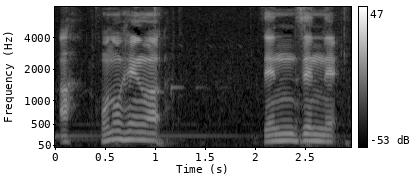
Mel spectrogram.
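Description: A man's voice: a little high, takes it slowly, faint music behind. A man giving casual live commentary as he streams a game, talking to himself and his viewers. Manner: reads game dialogue aloud in character.

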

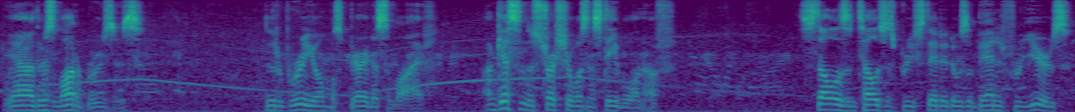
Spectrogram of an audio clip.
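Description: A man's voice: medium pitch, moderate pace, pauses often, slight background noise, close to an everyday voice. A man playing a young male field agent, a doting, stubborn, playful boyfriend, in an ASMR roleplay audio drama. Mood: tender, teasing. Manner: affectionate, teasing, protesting.

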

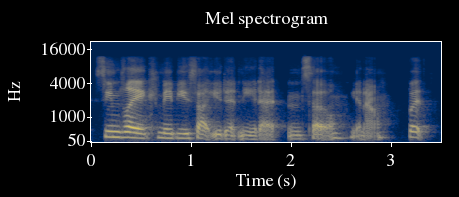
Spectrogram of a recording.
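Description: Woman improvising comedy, halting and reflective. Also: on the low side, creaky. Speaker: improv performer. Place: small room at home. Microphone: video call.

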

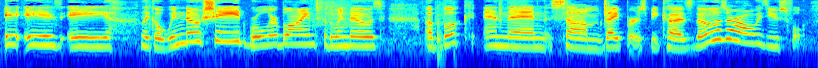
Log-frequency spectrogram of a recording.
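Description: A woman's voice: fairly high pitch, measured pace, darkish tone, slight background noise. A young American woman chatting informally and casually, as a vlogger talking to her viewers. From United States. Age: young adult. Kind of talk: casual vlog chat.

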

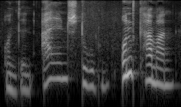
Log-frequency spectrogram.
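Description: A woman tells a fairy tale in a soft, mellow voice at an unhurried pace. Her reading is expressive and deliberate, shaped for children listening to a story. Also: medium pitch. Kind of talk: scripted fairy-tale narration.

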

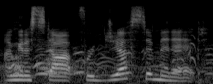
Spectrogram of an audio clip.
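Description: A woman playing a cheerful, reassuring dog-sled musher in a naturalistic audio roleplay, chatting gently to her passenger. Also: mid-range voice, moderate pace, a crowd in the background, close to an everyday voice. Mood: calm, friendly. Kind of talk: audio roleplay, naturalistic second-person acting.

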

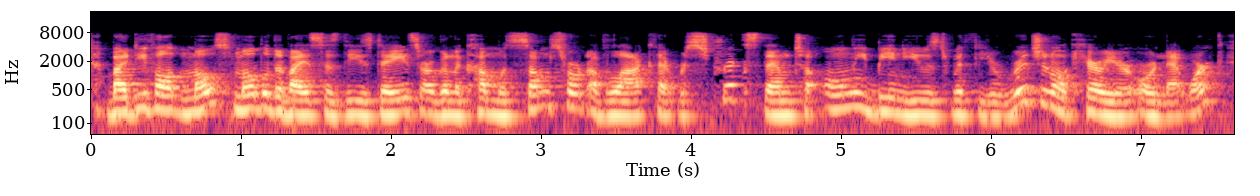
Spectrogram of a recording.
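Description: A man's voice: a little high, animated, a little fast, hardly any pauses. A man in his thirties from the US, steadily explaining a phone unlock demo in a small room at home. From United States. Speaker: phone repair business owner. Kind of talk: product demonstration. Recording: dull, lo-fi camera audio.

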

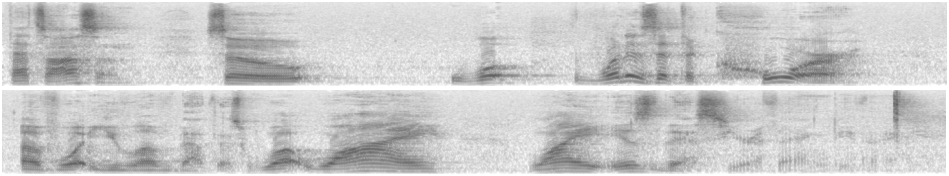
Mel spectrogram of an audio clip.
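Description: A man's voice: medium pitch, big pitch swings, takes it slowly, a little mellow, a little hiss or hum. A man hosting an interview, asking upbeat, encouraging questions.

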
